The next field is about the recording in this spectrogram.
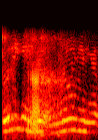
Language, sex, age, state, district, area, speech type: Kashmiri, male, 18-30, Jammu and Kashmir, Baramulla, rural, conversation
